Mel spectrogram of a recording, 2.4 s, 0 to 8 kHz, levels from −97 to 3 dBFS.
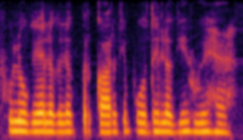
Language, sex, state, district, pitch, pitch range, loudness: Hindi, female, Haryana, Rohtak, 190 Hz, 185-195 Hz, -16 LUFS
